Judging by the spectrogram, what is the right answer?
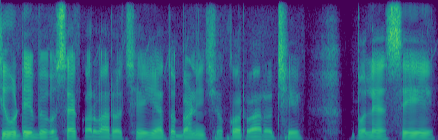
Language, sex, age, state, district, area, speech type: Odia, male, 18-30, Odisha, Kalahandi, rural, spontaneous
